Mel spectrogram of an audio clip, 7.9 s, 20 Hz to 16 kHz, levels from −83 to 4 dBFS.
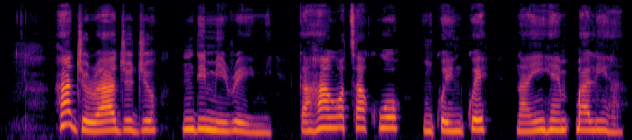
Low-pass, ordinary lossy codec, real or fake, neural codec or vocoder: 14.4 kHz; MP3, 96 kbps; real; none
